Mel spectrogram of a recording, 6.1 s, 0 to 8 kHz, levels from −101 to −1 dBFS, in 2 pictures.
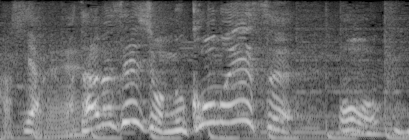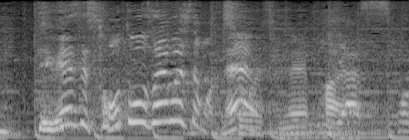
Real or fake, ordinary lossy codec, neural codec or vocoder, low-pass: real; none; none; none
